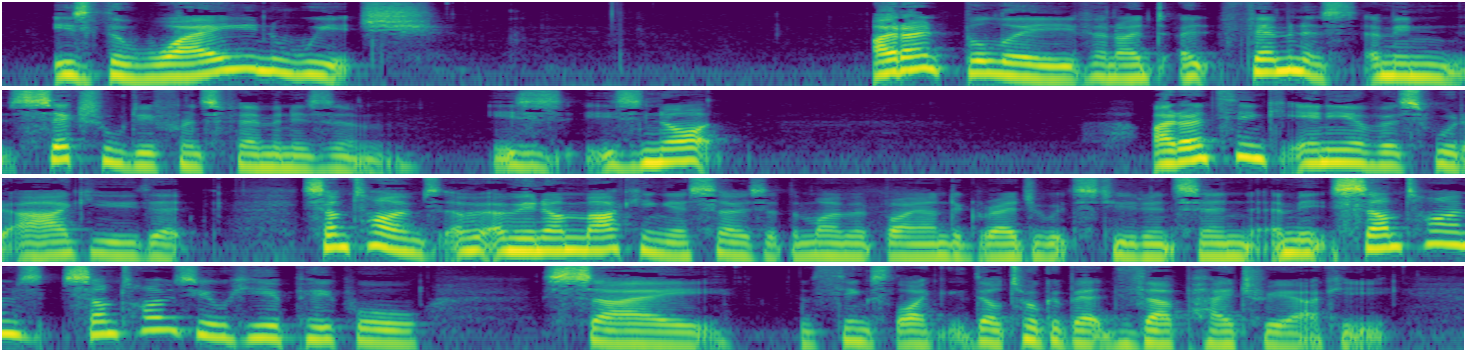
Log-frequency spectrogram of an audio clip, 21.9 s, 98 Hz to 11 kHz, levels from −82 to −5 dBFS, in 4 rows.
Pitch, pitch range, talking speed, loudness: 165 Hz, 145-200 Hz, 155 wpm, -15 LUFS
